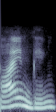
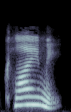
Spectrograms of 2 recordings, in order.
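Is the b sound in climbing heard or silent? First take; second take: heard; silent. First: The b sound is pronounced after the m. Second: The b sound is silent after the m. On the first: The speaker calls it wrong. "Bukan climbing" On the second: The speaker calls it right. "Itu kalian silent aja ya"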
